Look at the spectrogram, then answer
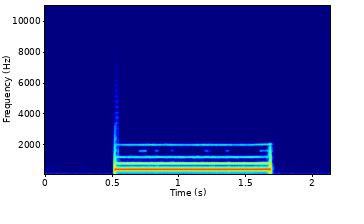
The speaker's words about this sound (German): Oh, was ist das denn? Jetzt klingelt das Telefon schon wieder.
